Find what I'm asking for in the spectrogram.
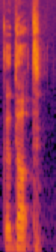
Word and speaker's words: Gadot: We were curious how to say her name, so I Googled it, and this was the first thing that popped up. – Gadot. – So now you know, because you heard it from her mouth.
